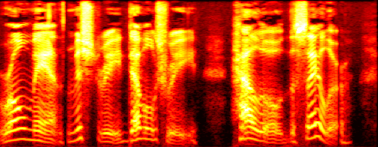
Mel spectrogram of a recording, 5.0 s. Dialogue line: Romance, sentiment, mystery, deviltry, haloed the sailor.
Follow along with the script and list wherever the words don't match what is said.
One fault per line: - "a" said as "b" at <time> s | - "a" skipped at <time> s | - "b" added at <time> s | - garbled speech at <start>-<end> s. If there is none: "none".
- "sentiment" skipped at 0.9 s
